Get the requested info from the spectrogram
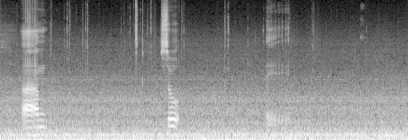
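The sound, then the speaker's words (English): Steady, loud low rumble of road and engine noise inside a moving car, droning continuously throughout, with a few brief voice-like sounds rising above it. “And I am very happy with this car.”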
